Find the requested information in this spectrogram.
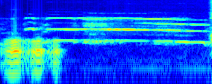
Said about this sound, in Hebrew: כן, לא טעיתם, זה אמיתי. שמעתם תרנגול, התרנגול שלי, שמסתובב עכשיו בזמן הרעיון בחצר. הוא עוד ישוב.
